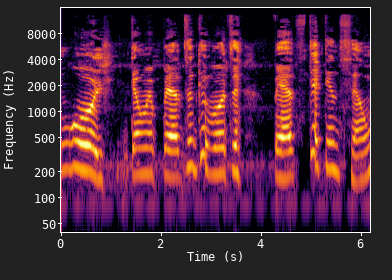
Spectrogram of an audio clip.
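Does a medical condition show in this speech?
Yes: paralysis.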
